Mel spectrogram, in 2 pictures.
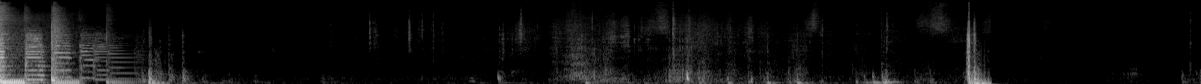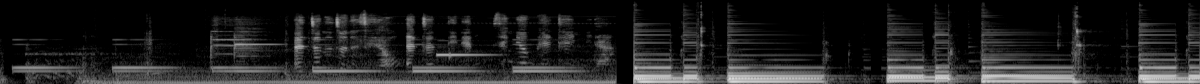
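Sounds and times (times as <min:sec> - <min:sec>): music: 0:00.0 - 0:01.4, 0:16.2 - 0:20.3, 0:20.9 - 0:24.0
heavy thump: 0:09.7 - 0:10.0.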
